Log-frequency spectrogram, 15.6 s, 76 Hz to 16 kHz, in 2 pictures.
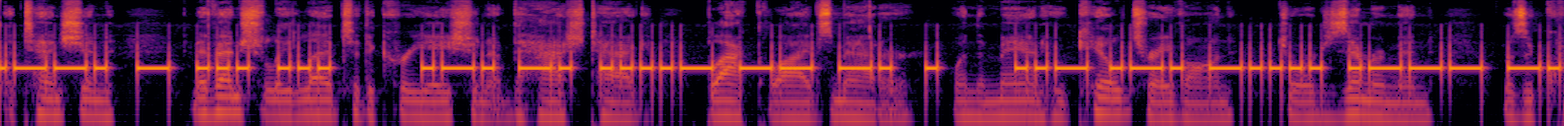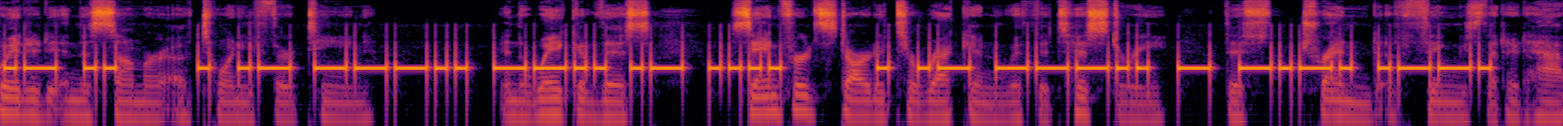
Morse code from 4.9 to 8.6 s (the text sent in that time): UR6JXI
